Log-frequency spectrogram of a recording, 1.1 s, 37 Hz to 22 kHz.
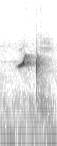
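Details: An 18-year-old woman whose Tourette syndrome is described as severe and limiting makes a brief, sudden whistle followed by a sharp click, an involuntary vocal tic.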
